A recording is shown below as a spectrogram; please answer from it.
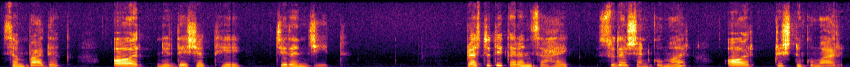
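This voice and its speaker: A woman announcer reads formal credits in a dry studio sound. Her pace is slow and deliberate, her phrasing precise, and her pitch a little high. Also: no room sound. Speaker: radio announcer.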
